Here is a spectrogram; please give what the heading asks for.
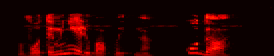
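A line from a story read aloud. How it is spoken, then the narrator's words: Quiet, silky, suppressed growl. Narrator (Russian): прозвучал тихий, вкрадчивый голос, в недрах которого угадывалось едва сдерживаемое рычание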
